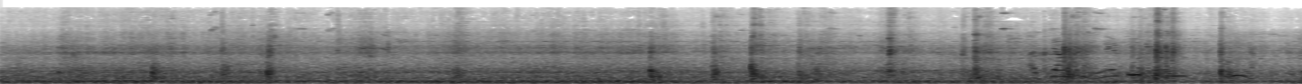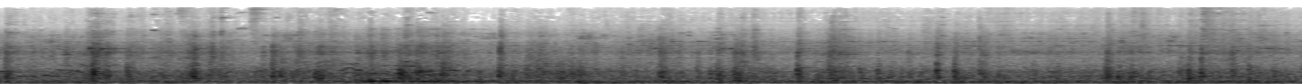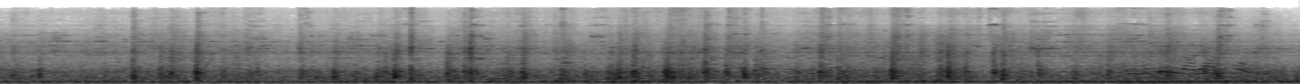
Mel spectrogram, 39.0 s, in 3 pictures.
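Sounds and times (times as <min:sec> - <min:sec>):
train rumbling on track: 0:00.0 - 0:39.0
wheels clicking over rail joints: 0:00.0 - 0:39.0.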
